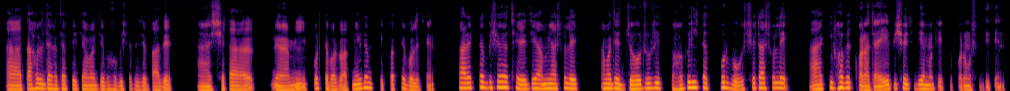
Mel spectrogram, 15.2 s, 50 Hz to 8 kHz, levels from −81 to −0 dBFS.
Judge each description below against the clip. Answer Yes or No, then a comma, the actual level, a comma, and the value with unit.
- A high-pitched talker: No, medium, 140 Hz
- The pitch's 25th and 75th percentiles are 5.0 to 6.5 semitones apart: Yes, average, 5.3 semitones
